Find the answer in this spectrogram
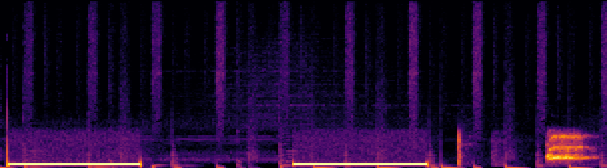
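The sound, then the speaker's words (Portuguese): Two long, steady phone ringing tones with a pause between them as a call is placed to a man in Santos, followed at the very end by a single short, tinny dog bark coming through the line. “Um cachorro atendeu.”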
